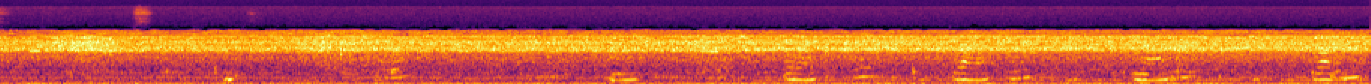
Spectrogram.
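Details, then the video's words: California sea lions off Point Robinson, east side of Vashon Island, Puget Sound, Washington, USA, picked up by an underwater hydrophone: short, low, hoarse barks spaced about a second apart, half-buried in steady deep water rumble and hiss. "Barks of California sea lions audible underwater"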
